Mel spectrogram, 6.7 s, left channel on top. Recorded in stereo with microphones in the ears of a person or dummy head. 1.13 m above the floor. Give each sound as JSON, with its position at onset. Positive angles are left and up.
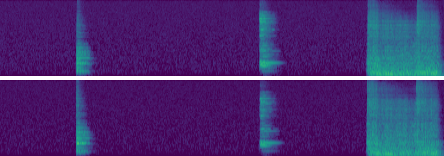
{"t": 1.1, "sound": "a cupboard door", "side_deg": -70, "distance_m": 0.8}
{"t": 3.9, "sound": "a cowbell", "side_deg": 60, "distance_m": 1.3}
{"t": 5.5, "sound": "an explosion", "side_deg": -50, "distance_m": 1.2}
